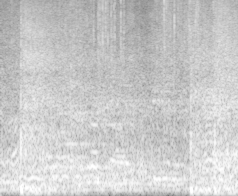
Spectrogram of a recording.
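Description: Indistinct voices of people talking, with two sharp thumps, one just after the start and one near the end.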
